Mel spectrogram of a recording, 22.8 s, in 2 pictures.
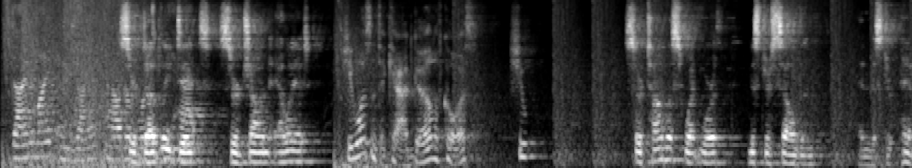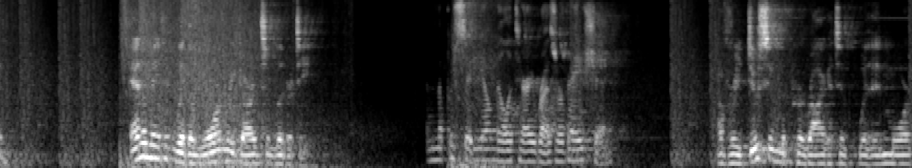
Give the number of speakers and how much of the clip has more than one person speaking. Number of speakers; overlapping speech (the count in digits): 3, about 5%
